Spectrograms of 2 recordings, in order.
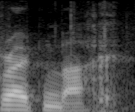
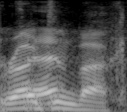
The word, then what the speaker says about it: Rautenbach: Perfect pronunciation. Got it right. Rautenbach, you did it. I was nervous about that because we spoke on the history of it and there was 5 different options.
